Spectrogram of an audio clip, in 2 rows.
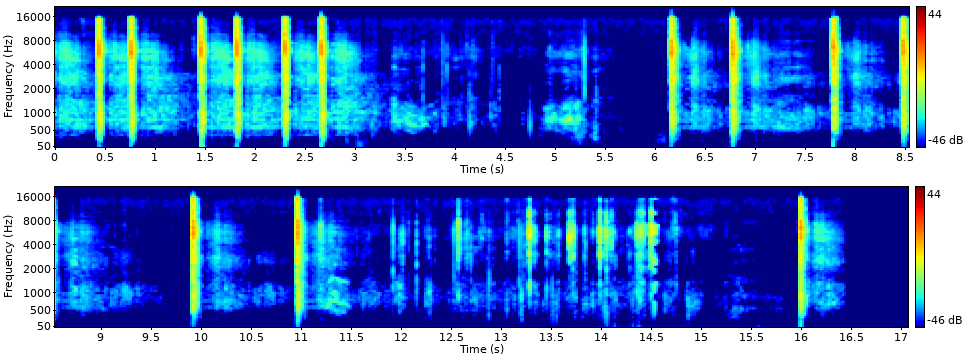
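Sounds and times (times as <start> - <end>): handgun shots: 0.0 - 3.2, 6.2 - 7.2, 7.8 - 9.0, 9.9 - 11.5, 16.0 - 16.4.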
